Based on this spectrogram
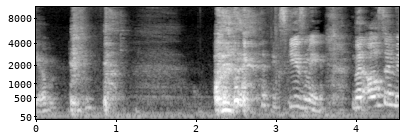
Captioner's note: coughs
